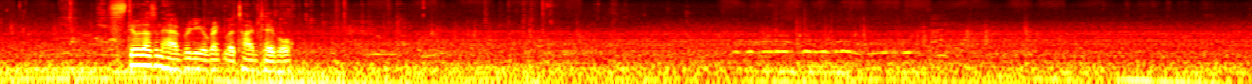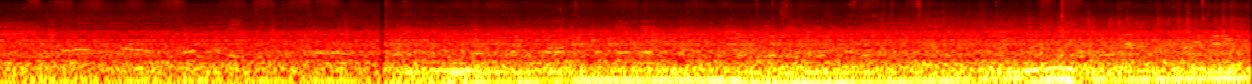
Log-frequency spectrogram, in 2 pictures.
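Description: A bus engine rumbles steadily as the bus drives along a road.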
